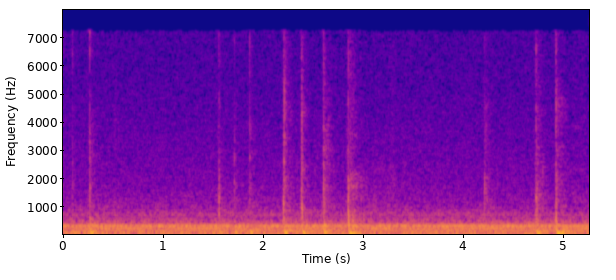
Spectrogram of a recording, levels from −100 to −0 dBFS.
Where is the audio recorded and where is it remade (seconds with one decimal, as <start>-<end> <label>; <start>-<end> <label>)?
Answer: 0.0-5.3 recorded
